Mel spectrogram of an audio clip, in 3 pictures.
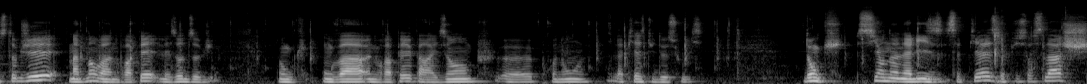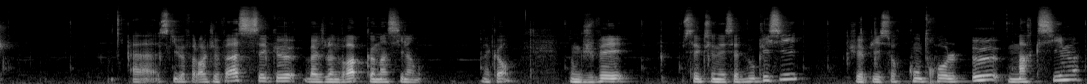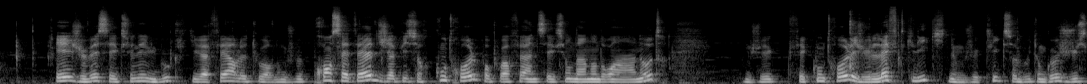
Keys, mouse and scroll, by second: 0.0 KP_Divide, 0.5 scroll up 1, 0.8 alt+a, 1.5 shift+middle click, 4.0 scroll up 1, 4.3 middle click, 5.5 click, 5.7 shift+middle click, 6.1 scroll up 1, 6.2 Tab, 6.9 shift+middle click, 7.3 a, 7.6-8.0 scroll up 1, 8.0 scroll down 1, 8.3 a, 9.2 Tab, 9.9 KP_Divide, 10.2 Tab, 10.6-10.9 scroll down 1, 10.9 middle click, 13.8-14.2 scroll down 1, 15.9 middle click, 17.7 alt+click, 18.3 middle click, 20.9 ctrl+e, 21.3 middle click, 22.0 alt+a, 22.5 click, 24.0 middle click, 30.3 ctrl+click, 30.9 middle click.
